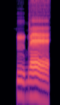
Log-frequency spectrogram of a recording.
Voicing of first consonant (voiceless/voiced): voiced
